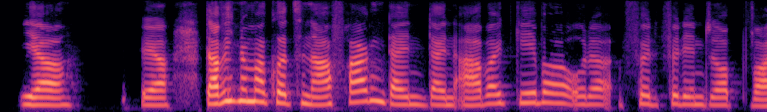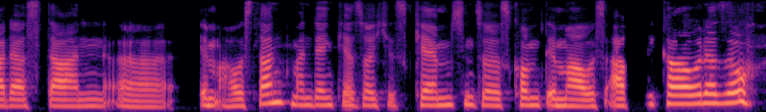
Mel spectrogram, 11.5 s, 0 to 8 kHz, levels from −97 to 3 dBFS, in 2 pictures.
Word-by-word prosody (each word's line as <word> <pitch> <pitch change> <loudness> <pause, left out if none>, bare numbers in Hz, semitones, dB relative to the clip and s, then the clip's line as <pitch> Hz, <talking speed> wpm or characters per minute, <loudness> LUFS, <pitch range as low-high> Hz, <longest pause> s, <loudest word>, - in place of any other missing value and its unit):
Ja. 200 -1 +3 0.5
Ja. 195 0 +1 0.3
Darf 230 +2 +9
ich 305 - +7
noch 305 0 +6
mal 285 -2 +6
kurz 255 -1 +1
nachfragen? 270 +8 +2
Dein 210 -2 -1
dein 195 -1 -2
Arbeitgeber 240 +6 -1
oder 215 -1 -5
für 225 +1 -5
für 230 - -4
den 210 0 -3
Job 195 -1 -5
war 175 -1 +1
das 170 -1 -3
dann, 170 0 -2
äh, 150 -2 -6 0.2
im 185 0 -3
Ausland? 230 +10 -1
Man 195 -2 -4
denkt 195 0 -5
ja, - - -3
solches 180 -1 -7
Scams 195 +1 -3
und 210 - -4
sowas 185 -2 -4
kommt 195 -1 -2
immer 180 -1 +2
aus 165 0 -2
Afrika 225 +5 +2
oder 245 0 +3
so. 265 +1 +4
205 Hz, 185 wpm, -25 LUFS, 185-235 Hz, 0.5 s, Darf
